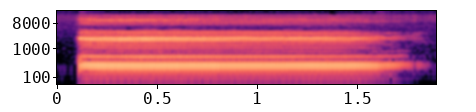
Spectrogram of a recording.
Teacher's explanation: the double e sound in the english word b but with rounded lips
